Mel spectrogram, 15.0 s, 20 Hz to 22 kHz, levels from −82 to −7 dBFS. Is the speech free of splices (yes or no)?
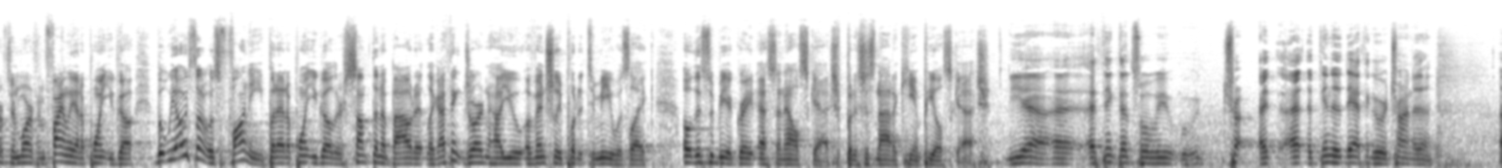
yes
